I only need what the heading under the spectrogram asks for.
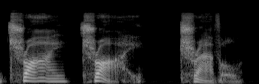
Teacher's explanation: the consonant blend TR is going to be more of the CH sound combined with R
